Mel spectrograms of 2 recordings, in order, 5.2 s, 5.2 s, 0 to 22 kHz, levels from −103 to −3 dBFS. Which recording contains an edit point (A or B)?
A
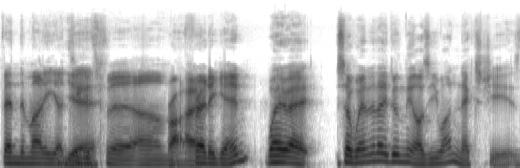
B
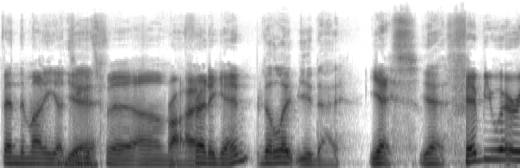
B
